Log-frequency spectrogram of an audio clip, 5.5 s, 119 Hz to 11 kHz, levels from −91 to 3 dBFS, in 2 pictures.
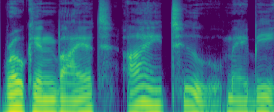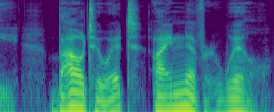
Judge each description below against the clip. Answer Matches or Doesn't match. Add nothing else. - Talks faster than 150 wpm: Doesn't match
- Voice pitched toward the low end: Matches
